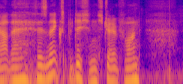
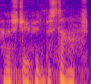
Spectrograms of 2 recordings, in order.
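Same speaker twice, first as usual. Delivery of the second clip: self-mocking whisper, drop to breath; whispered aside; 4 semitones lower, 5 dB quieter than usual. Real, not acted. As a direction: whisper it like a confession. Self-mocking aside about himself.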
